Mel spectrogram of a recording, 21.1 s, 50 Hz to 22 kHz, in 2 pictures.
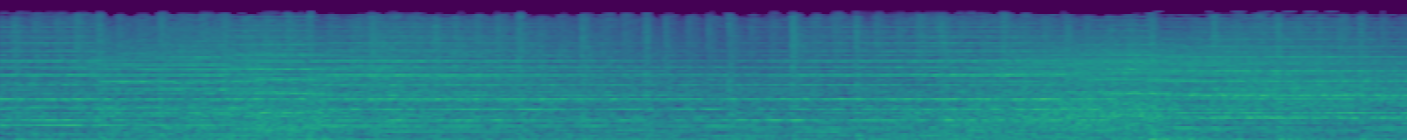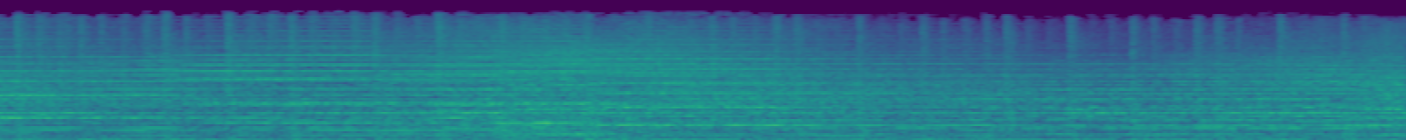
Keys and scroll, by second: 4.8 ctrl+t, 7.2 ctrl+e, 10.9 ctrl+j, 11.9 ctrl+t, 16.4 ctrl+t.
